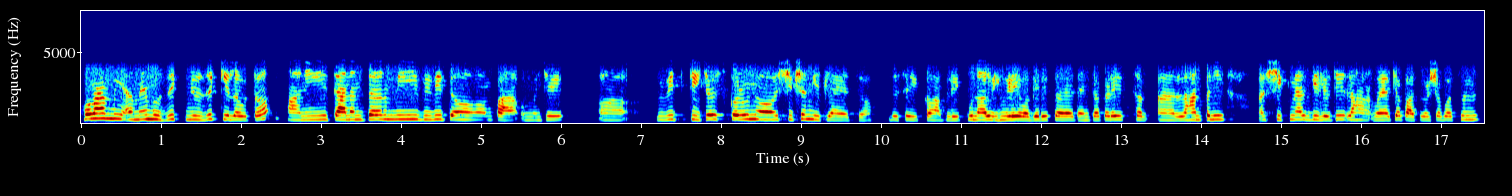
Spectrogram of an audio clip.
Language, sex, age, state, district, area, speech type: Marathi, female, 18-30, Maharashtra, Amravati, rural, conversation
